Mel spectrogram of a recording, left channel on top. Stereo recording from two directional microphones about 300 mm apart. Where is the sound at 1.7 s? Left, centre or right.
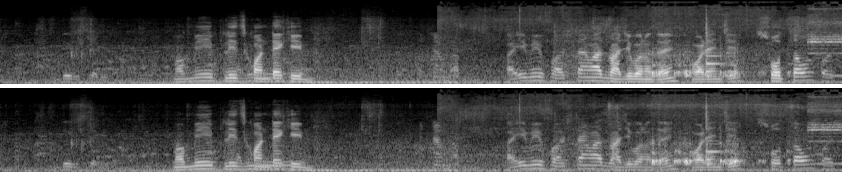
Centre.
